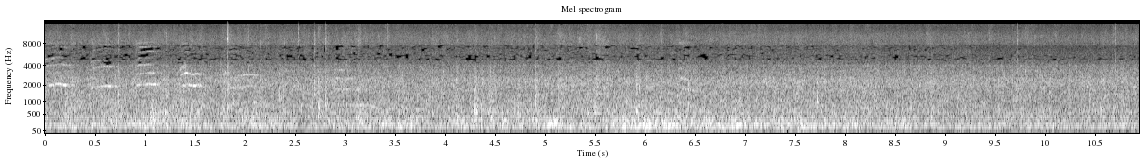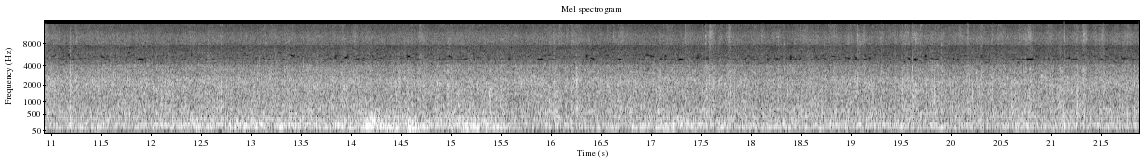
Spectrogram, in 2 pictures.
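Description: Steady rain falling and pattering on surfaces, with faint low rumbles of distant thunder twice.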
